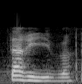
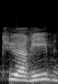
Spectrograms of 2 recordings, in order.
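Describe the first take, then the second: First: The u vowel of tu is dropped. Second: The u vowel of tu is fully pronounced.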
